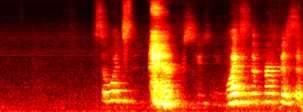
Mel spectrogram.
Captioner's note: clears throat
